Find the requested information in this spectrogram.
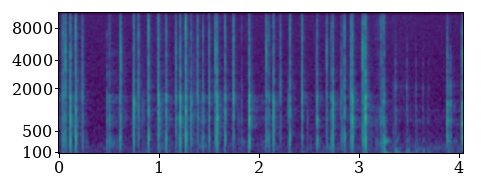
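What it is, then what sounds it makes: Cardboard soap box. Long acrylic nails tap and scratch a small printed cardboard box holding a soap bar, standing on a table. Quick, irregular dry clicks and taps mix with brief scratchy rasps, bright and crisp with almost no low end and no ring after each hit.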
